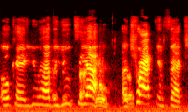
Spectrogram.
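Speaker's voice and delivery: normal talking voice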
